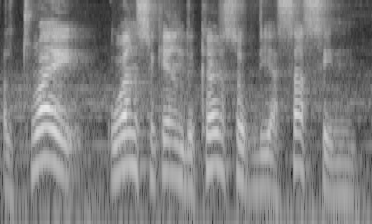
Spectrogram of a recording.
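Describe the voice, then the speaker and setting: Higher-voiced theatrical man over music. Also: very animated, moderate pace, darkish tone. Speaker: host of a gaming channel, narrator. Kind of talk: playthrough commentary and read-aloud visual novel narration.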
